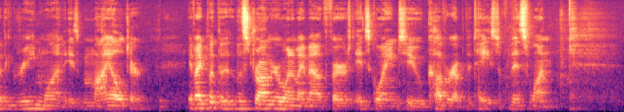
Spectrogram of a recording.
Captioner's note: sighs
